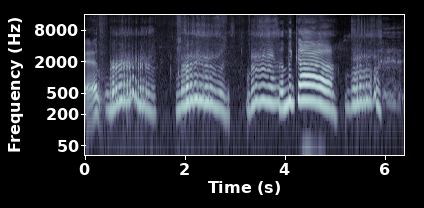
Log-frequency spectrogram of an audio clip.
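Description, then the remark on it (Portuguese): A herder's vocal call to sheep and cows, calling them to follow: five loud, drawn-out voiced cries such as "Andem cá!" with rising and falling pitch, each lasting about a second, separated by short pauses, with no other sounds. “E como é que você chamava as ovelhas e as vacas?”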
